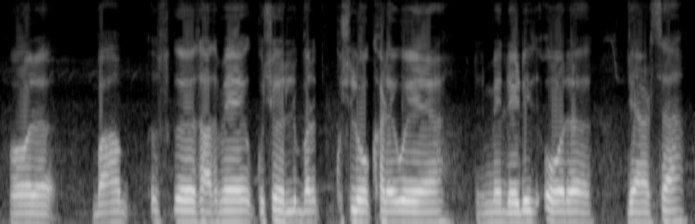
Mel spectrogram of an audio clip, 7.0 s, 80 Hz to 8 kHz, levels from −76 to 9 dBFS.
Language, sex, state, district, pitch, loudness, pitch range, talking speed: Hindi, male, Punjab, Pathankot, 130 Hz, -11 LUFS, 125-135 Hz, 145 wpm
